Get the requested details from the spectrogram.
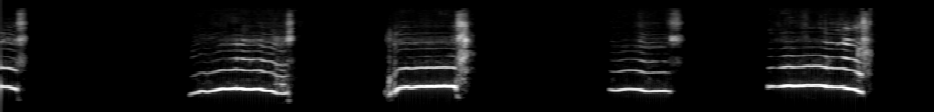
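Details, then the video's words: Fox giving drawn-out, steady-pitched harmonic whines, each about half a second to under a second long, five in seven seconds with a sharp click closing several; quiet gaps between, no other sounds. "Fox Soundscapes"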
